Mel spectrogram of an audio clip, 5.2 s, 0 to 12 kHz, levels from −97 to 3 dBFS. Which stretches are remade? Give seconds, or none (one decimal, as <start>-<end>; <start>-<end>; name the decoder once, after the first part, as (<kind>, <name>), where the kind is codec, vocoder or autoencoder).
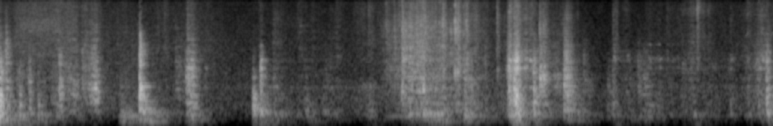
none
